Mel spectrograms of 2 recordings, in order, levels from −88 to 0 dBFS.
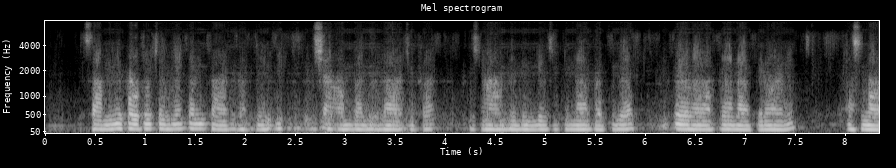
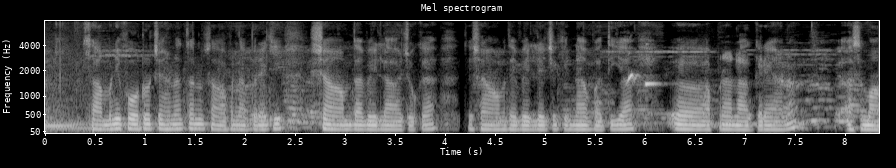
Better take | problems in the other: second | noise reduction (neural separator model SepFormer DNS4)

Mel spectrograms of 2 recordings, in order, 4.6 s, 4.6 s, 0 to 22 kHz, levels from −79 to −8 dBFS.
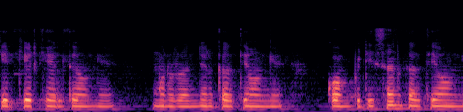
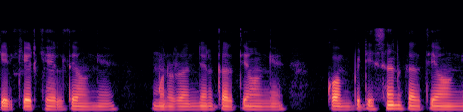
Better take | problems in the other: second | room echo; dies away in 2 s

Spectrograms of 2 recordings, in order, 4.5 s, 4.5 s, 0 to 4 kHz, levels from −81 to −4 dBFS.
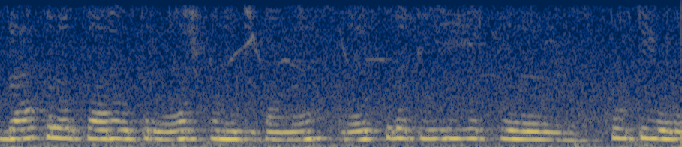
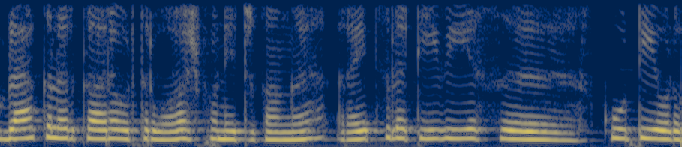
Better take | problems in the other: second | background sound (Bird); 19 dB below the speech // room echo; dies away in 0.4 s

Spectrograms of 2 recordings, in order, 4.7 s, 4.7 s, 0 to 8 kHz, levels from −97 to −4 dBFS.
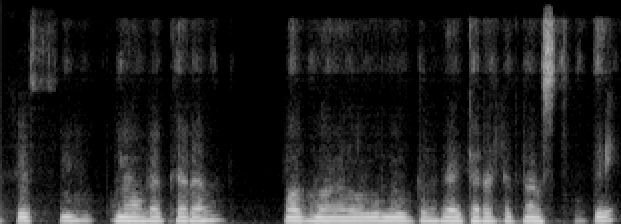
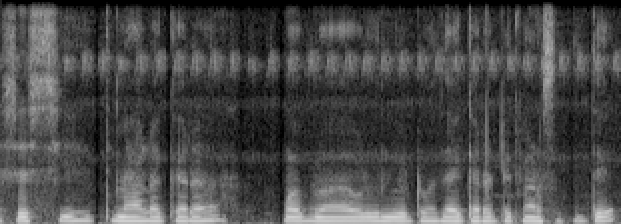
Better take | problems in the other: second | noise reduction (neural mask model DeepFilterNet 3)

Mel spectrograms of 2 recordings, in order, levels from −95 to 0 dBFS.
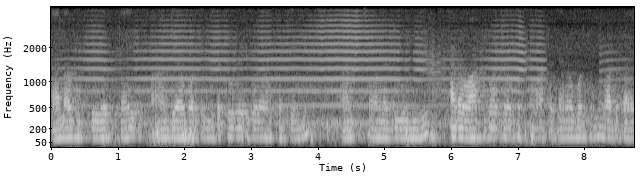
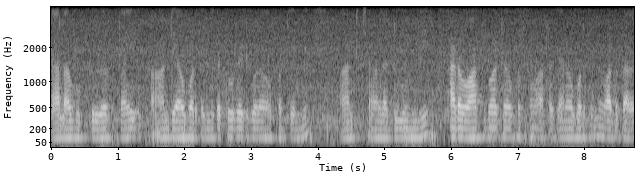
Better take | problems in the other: second | background sound (Trumpet); 9 dB below the speech // room echo; dies away in 0.9 s

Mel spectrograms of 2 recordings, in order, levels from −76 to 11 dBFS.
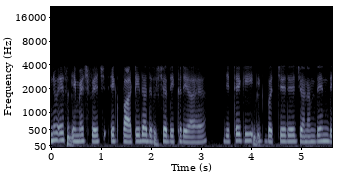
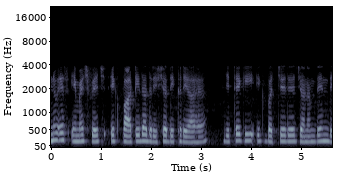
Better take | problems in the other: second | noise reduction (neural diffusion model UNIVERSE++)

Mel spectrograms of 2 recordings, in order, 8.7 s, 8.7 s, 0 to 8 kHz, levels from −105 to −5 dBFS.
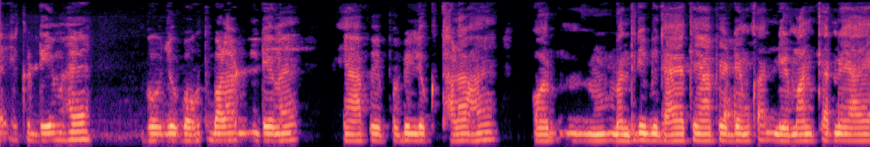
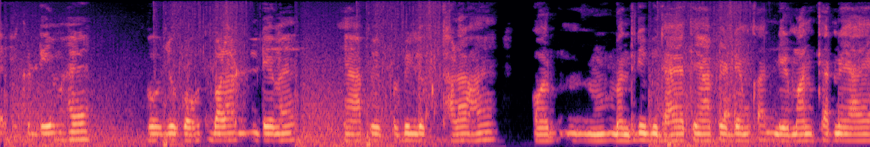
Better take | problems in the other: first | background sound (Explosion + Water / Splash, splatter); 13 dB below the speech

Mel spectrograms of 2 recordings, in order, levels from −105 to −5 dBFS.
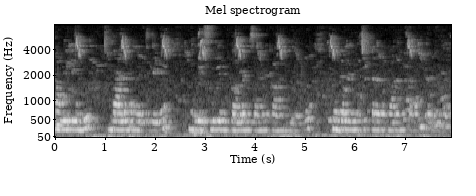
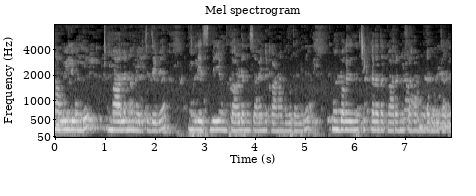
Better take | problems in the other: second | noise reduction (classical method WPE with log-MMSE)

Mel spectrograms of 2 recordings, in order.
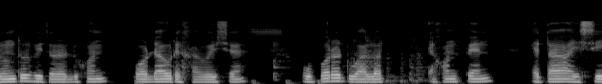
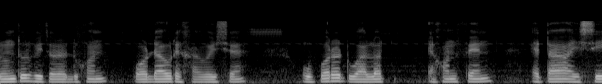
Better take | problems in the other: second | noise reduction (classical method Wiener filter)

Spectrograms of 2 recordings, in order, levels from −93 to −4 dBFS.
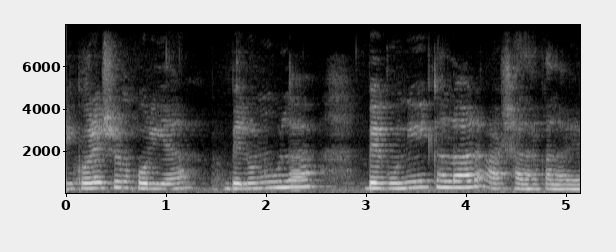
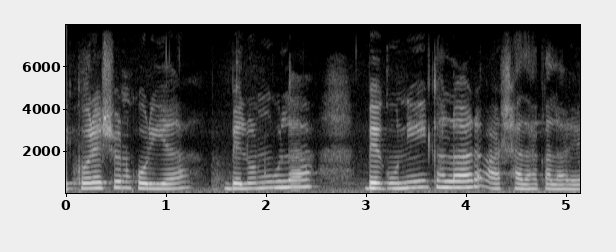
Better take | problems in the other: second | room echo; dies away in 0.9 s

